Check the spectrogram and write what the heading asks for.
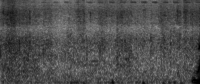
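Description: Near silence: faint outdoor background with a few soft knocks.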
